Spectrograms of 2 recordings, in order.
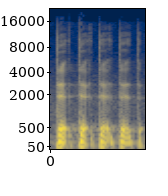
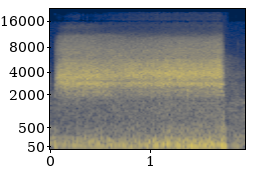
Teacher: because ت is a stop و ش is a fricative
